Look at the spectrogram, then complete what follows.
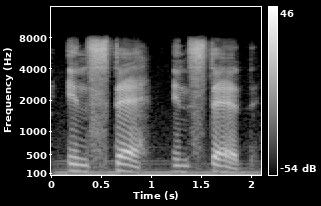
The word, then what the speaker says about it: instead: All right, now this last word here is a short E sound. The word is instead.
